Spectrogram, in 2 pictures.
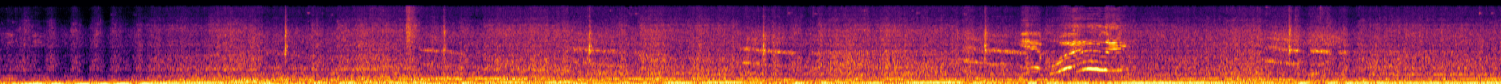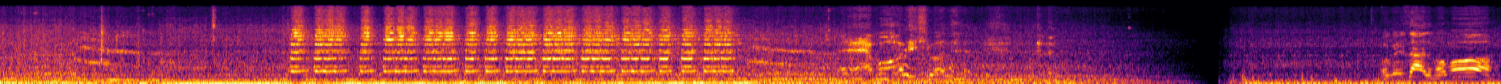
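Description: Truck engine running loud inside the cab as it pulls away and is shifted through the gears, its low drone stepping up and down with each change. About eighteen seconds in, a horn sounds steadily for about four seconds. Near the end the sound briefly cuts out.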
